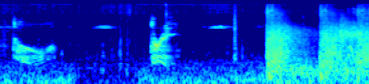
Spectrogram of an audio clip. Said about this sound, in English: He's shooting in space.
